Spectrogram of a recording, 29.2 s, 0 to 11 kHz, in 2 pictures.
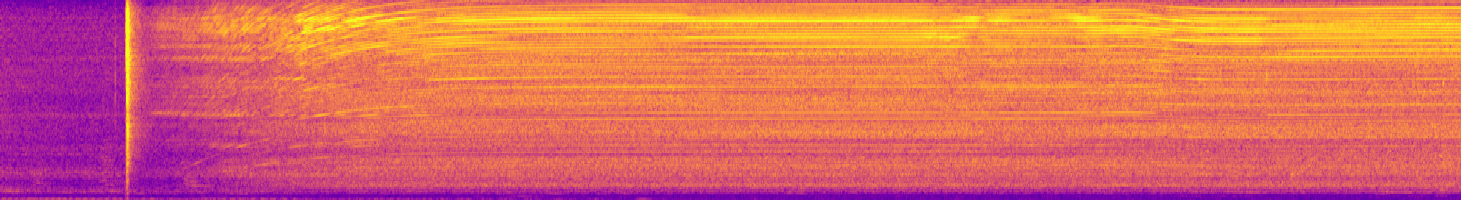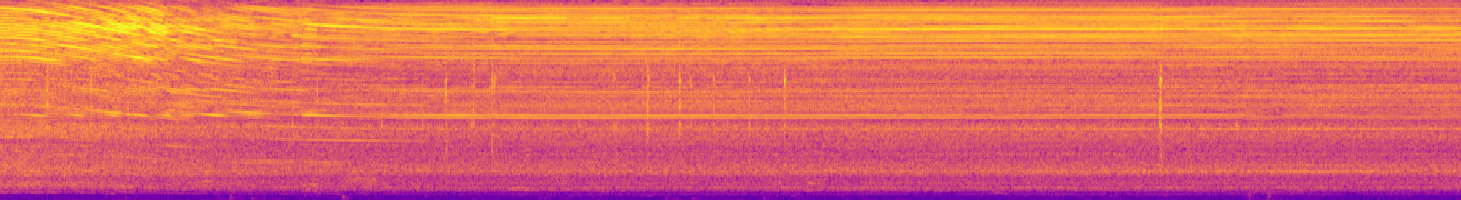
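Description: Steinel HG 2310 LCD electric heat gun switched on with a click, its fan spinning up over a couple of seconds to a steady blowing hiss with a faint whine. About halfway through, the whine slides a little lower and the blowing gets slightly quieter as the fan settles to a lower speed, with a few faint button clicks after.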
